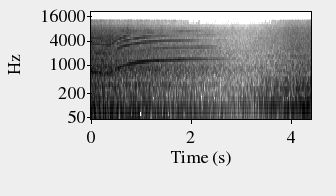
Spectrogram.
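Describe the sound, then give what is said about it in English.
A fire engine siren, coming from behind a van, winds up from a low pitch to a steady high wail and holds it, loud, over a constant low rumble of traffic or engine noise. “There's a fire engine behind us.”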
